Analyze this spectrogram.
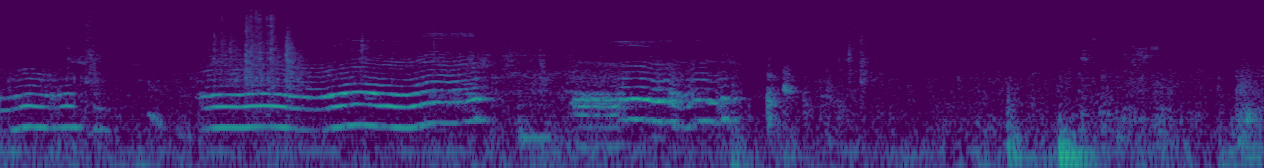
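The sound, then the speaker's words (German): Crying in a room during a church sermon: faint, wavering sobbing wails with quivering pitch in two stretches early on, then softer broken fragments. “You know, here somebody was crying. Hat jemand geweint?”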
